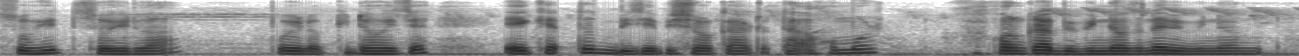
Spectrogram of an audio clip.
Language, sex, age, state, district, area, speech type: Assamese, male, 18-30, Assam, Majuli, urban, spontaneous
